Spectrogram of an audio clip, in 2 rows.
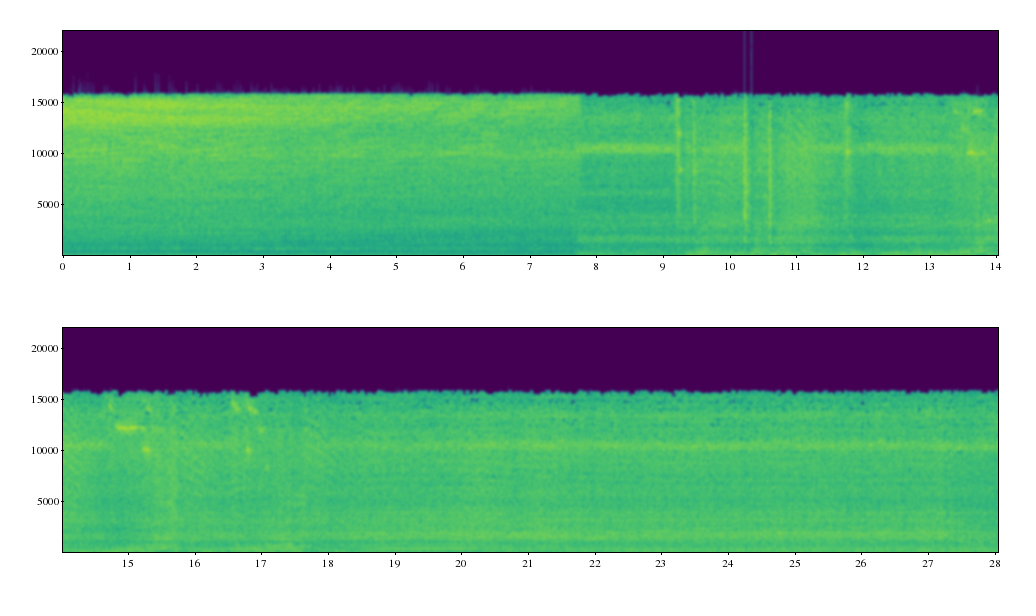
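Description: Toyota 4A-GE twin-cam four-cylinder engine, freshly rebuilt, blipped up and down four or five times in quick succession about a third of the way in, then held at a steady speed. This follows a stretch of steady low hum.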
